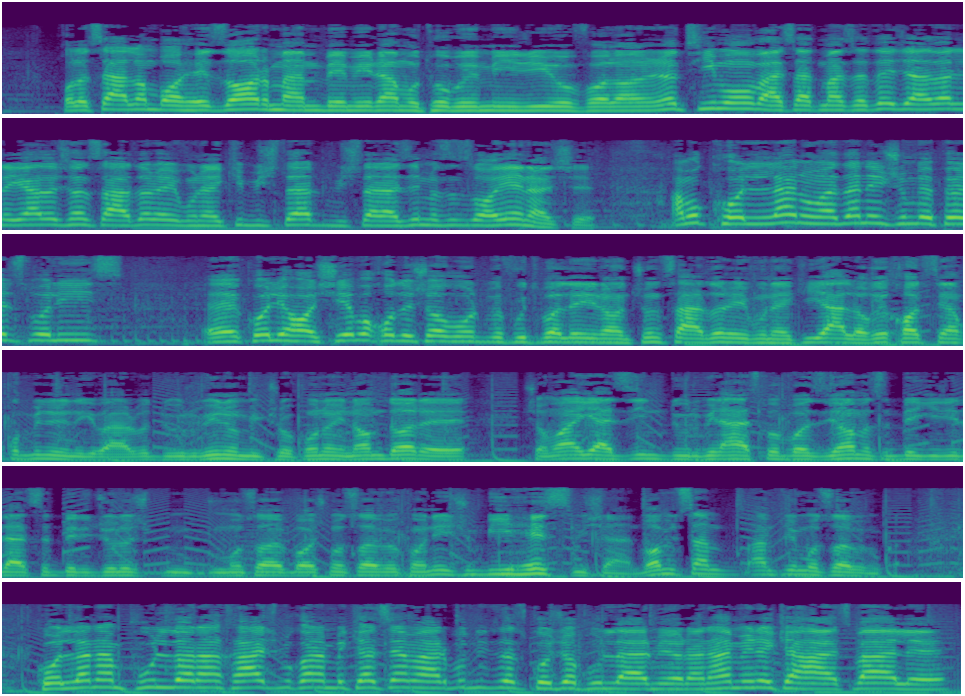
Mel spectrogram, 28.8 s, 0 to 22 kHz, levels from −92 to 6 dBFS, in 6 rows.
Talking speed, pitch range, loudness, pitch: 220 wpm, 125-200 Hz, -20 LUFS, 160 Hz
